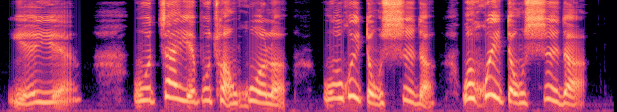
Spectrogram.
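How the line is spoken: Crying. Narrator (Chinese): 赵美娇边哭边说

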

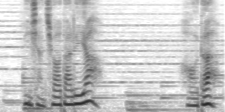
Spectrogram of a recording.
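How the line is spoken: Gentle. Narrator (Chinese): 多尼温柔的看着儿子说

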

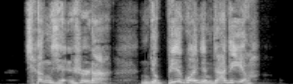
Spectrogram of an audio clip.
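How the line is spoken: Yelling. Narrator (Chinese): 他就冲着胡员外吼

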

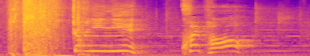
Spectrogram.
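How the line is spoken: Half-drunk shouting. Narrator (Chinese): 半醉半醒的吕乐，高喊道

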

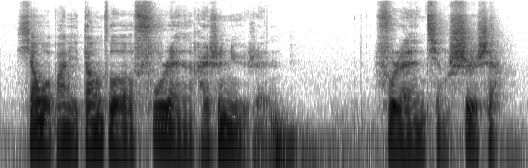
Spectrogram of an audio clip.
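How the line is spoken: Gentle, soft. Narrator (Chinese): 他柔声说

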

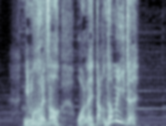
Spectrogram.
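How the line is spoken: Shouting. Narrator (Chinese): 那中年人 朝他们喊

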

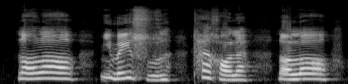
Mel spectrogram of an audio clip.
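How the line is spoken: Crying. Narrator (Chinese): 灵儿哭道

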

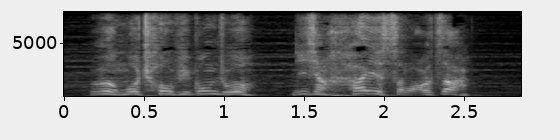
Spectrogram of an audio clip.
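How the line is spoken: Loud angry cursing. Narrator (Chinese): 听他大声叫骂

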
